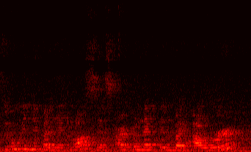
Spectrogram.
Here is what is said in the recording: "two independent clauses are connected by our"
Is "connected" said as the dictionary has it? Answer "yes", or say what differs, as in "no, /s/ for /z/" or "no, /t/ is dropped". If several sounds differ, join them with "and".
no, /l/ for /n/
